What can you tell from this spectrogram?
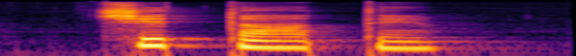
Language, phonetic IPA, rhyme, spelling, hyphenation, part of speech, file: Ukrainian, [t͡ʃeˈtate], -ate, читати, чи‧та‧ти, verb, Uk-читати.ogg
- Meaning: to read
